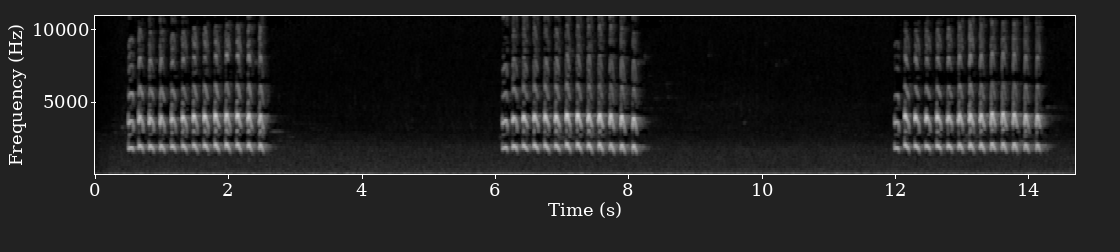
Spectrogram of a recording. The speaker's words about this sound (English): As you can tell, it is thinner and higher than the Cooper's hawk. Here is another version of the sharp-shinned hawk rattle.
